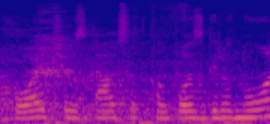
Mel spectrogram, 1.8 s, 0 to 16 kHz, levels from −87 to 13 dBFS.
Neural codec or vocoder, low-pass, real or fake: vocoder, 44.1 kHz, 128 mel bands every 512 samples, BigVGAN v2; 14.4 kHz; fake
